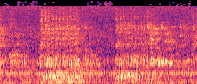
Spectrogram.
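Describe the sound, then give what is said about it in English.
A voice imitates a happy cat purring, producing a steady, low rolling rumble that runs for about two seconds with a slight swell in the middle. No other sounds are heard. “You know what cats do when they're happy? They purr. You know how they purr?”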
